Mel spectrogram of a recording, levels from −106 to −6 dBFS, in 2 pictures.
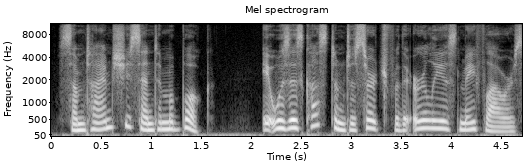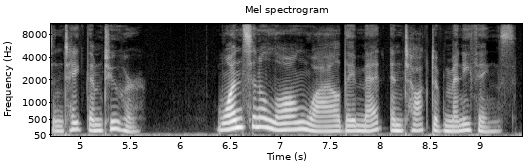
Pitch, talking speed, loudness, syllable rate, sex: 190 Hz, 210 wpm, -19 LUFS, 5.4 syllables/s, female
